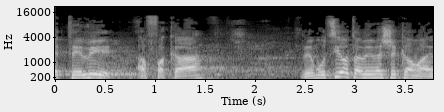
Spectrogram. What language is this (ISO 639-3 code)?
heb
